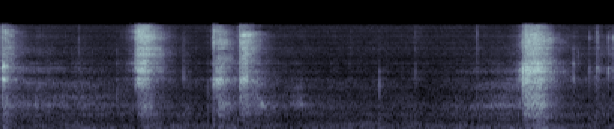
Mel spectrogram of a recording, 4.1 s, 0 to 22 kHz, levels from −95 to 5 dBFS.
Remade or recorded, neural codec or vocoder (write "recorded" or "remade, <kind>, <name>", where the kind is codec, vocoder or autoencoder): remade, codec, SNAC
